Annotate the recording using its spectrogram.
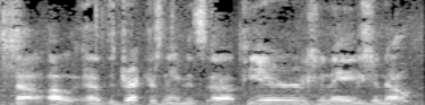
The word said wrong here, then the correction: Jean-Pierre Jeunet: Hold on. I mispronounced that. – Pierre Genet Jeannot. – Did I say that wrong? Jean-Pierre Jeunet.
